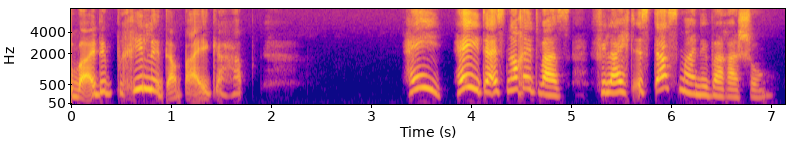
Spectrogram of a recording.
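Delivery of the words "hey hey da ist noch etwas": higher, louder eager calling; excited call. Acted. The dog telling the cow there is more to find, excited. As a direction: call out a new discovery.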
